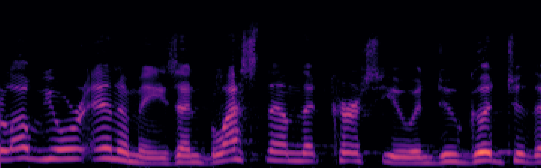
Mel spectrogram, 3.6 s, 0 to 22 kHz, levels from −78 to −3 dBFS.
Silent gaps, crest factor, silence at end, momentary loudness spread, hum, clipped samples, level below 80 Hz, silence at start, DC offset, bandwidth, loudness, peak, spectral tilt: none; 18 dB; 0 s; 8 LU; none; under 0.1%; -86 dBFS; 0 s; under 0.1%; 13.5 kHz; -39 LUFS; -20 dBFS; -5 dB/octave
